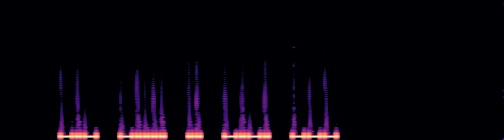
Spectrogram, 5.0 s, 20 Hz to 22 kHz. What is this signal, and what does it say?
Morse code, heard as a keyed tone, about 30 wpm, spaced as for 22 wpm, 700 Hz. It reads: K6ICO
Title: USA Call Signs - 5 Characters - 2x Character Spacing - 30wpm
